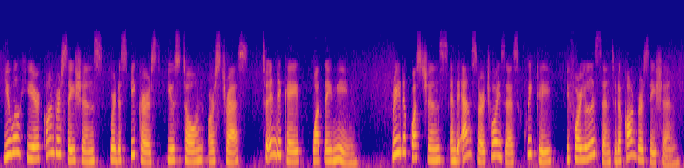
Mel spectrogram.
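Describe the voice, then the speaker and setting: A woman narrating a test preparation lesson, explaining answers clearly and encouragingly. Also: fairly high pitch, darkish tone, rough recording. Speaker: test prep instructor. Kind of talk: scripted teaching narration.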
